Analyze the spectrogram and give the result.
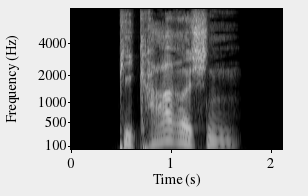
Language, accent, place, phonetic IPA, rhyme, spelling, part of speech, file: German, Germany, Berlin, [piˈkaːʁɪʃn̩], -aːʁɪʃn̩, pikarischen, adjective, De-pikarischen.ogg
- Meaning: inflection of pikarisch: 1. strong genitive masculine/neuter singular 2. weak/mixed genitive/dative all-gender singular 3. strong/weak/mixed accusative masculine singular 4. strong dative plural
